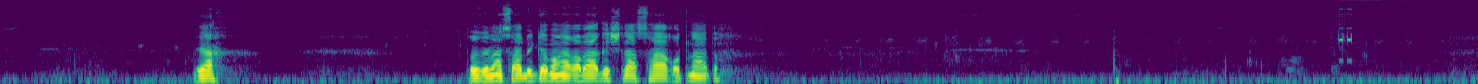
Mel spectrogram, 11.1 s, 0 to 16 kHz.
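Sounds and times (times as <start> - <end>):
faint chirps: 5.4 - 11.0.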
